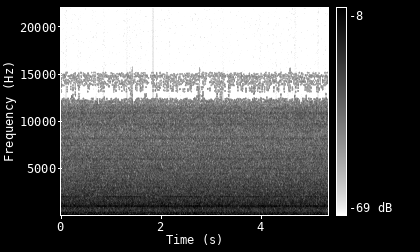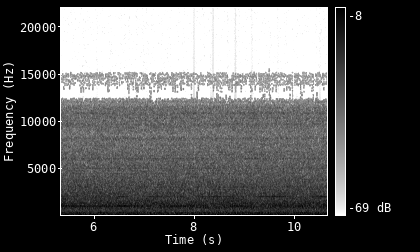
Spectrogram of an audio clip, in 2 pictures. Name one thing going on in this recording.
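An airliner's jet engines drone steadily with a deep rumble.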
